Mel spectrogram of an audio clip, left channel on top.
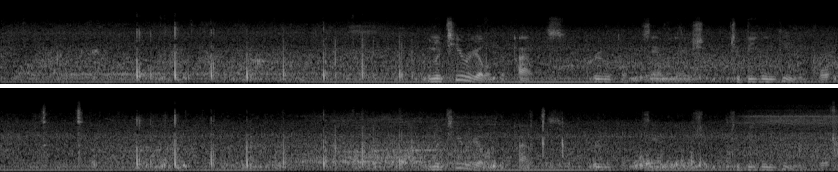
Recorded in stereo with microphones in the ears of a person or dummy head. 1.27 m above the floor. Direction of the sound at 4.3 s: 25° left (ahead or behind).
